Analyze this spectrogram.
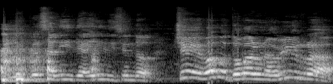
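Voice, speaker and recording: With music playing in the background, a man speaks using lively intonation. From Buenos Aires, Argentina. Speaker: voice actor and narrator. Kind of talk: interview.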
